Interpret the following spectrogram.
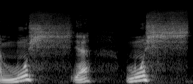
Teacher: menganggap bahwasanya sempurnanya huruf syin itu adalah dengan memoncongkan bibir padahal huruf syin itu tidak ada sedikit pun hubungannya dengan bibir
